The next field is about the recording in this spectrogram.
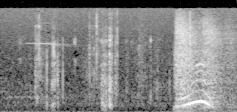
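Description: Soft bites and chewing from someone eating soft-serve ice cream paired with green tea, faint at first, then a louder burst of mouth sounds with a brief murmur.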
